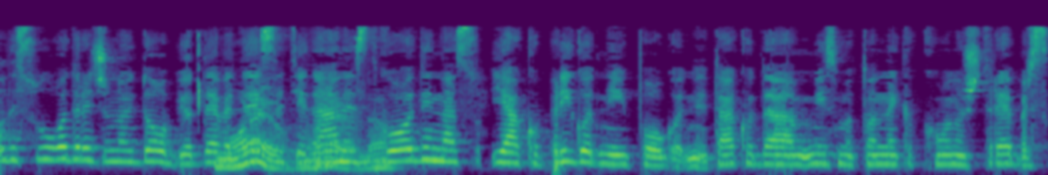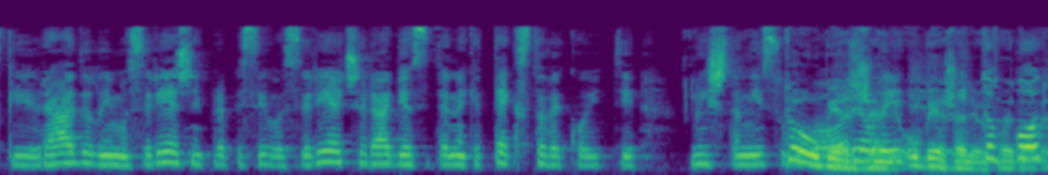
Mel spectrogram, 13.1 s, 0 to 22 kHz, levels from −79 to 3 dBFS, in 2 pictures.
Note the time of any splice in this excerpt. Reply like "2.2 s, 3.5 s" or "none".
3.0 s

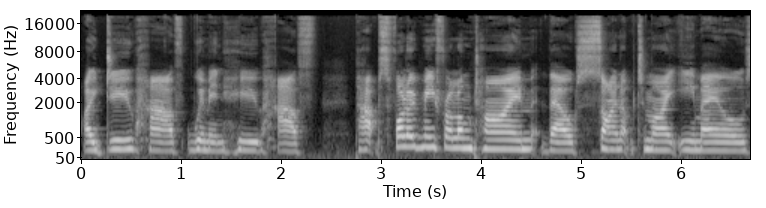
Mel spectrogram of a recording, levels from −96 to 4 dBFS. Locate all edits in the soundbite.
none

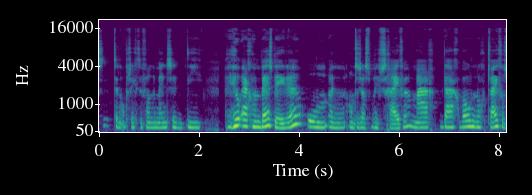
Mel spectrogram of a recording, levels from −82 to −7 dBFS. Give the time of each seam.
2.4 s

